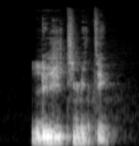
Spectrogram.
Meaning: legitimacy
- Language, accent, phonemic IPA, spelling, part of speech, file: French, France, /le.ʒi.ti.mi.te/, légitimité, noun, LL-Q150 (fra)-légitimité.wav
